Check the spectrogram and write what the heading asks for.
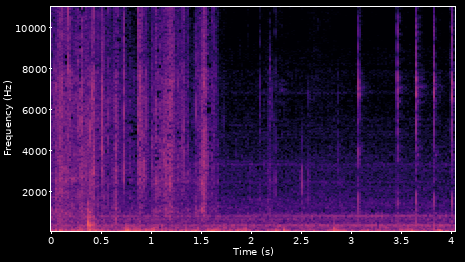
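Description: Clear plastic bag crinkling as a plastic bangle is pulled out of it, densest in the first second and a half, followed by a few light scattered clicks and rustles as the bangle is handled.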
